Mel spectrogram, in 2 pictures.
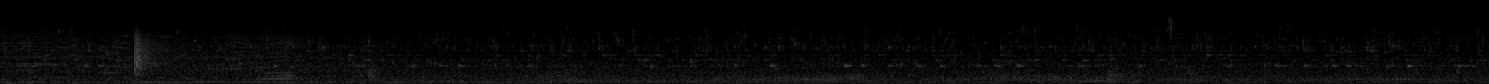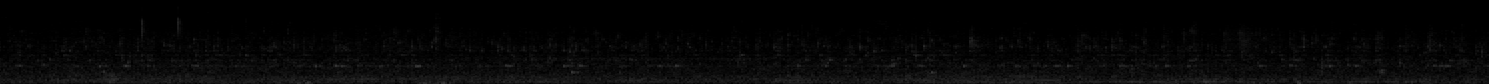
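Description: Near silence: faint outdoor ambience with a thin steady tone and a few soft ticks, and one sharp click about a second and a half in.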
